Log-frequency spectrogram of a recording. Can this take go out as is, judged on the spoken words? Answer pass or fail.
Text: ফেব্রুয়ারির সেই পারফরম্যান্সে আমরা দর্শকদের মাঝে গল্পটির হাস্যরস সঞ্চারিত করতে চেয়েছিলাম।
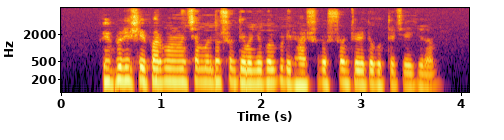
pass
